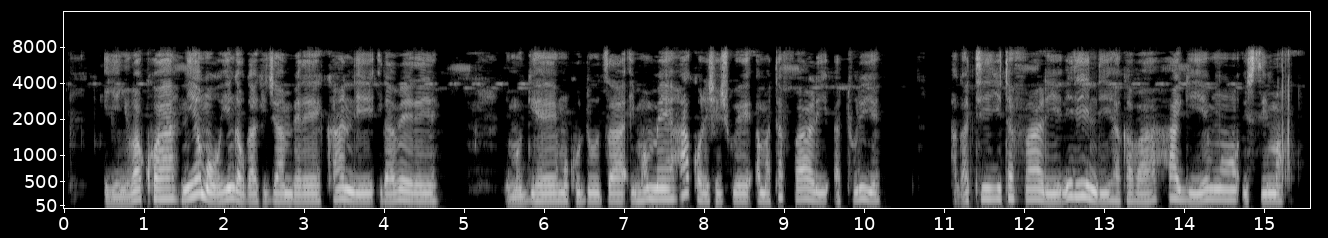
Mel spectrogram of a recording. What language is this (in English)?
Rundi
